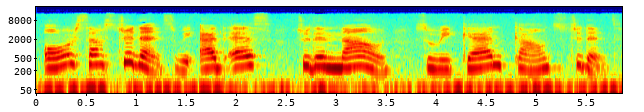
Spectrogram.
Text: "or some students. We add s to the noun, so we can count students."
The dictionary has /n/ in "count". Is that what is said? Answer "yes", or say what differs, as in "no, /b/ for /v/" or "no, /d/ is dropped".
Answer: yes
